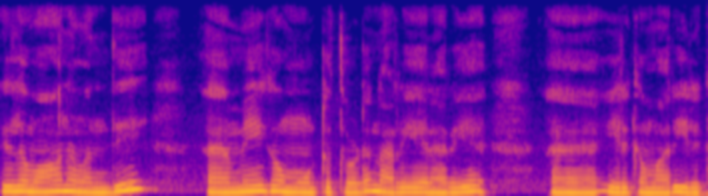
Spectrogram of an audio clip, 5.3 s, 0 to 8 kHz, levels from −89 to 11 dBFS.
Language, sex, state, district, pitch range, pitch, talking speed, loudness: Tamil, female, Tamil Nadu, Kanyakumari, 195-225 Hz, 205 Hz, 115 wpm, -11 LUFS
